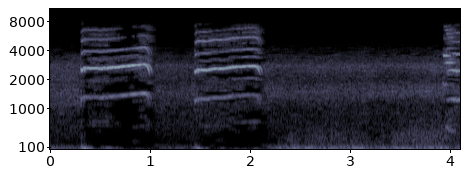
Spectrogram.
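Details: At the nest where a male bald eagle arrives with an opossum: two clear, high tonal bursts half a second each, then quiet with low rumbling, and a third call starting at the very end.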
